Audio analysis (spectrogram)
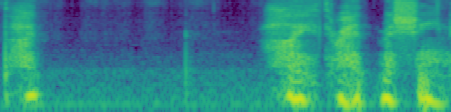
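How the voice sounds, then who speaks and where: Woman voicing female android sharpshooter, hushed whispering, extremely breathy, measured, formal, protective, remorseful, soothing roleplay audio. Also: sits low, full character voice. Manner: slow, measured, formal, reassuring phrasing. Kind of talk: scripted roleplay audio drama for relaxation.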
